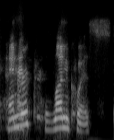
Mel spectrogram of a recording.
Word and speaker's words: Henrik Lundqvist: Henrik Lundqvist. – Lundqvist.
